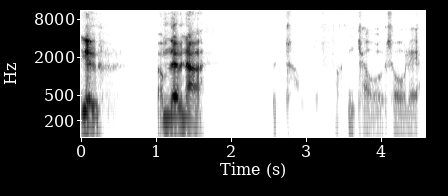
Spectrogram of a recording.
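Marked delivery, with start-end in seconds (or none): 3.4-4.5 much softer, under the breath; low swearing aside; muttered curse. Real, not acted. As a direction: grumble it to yourself.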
